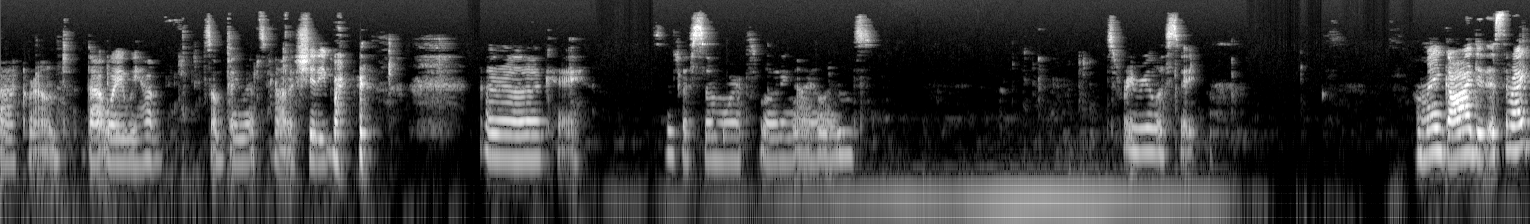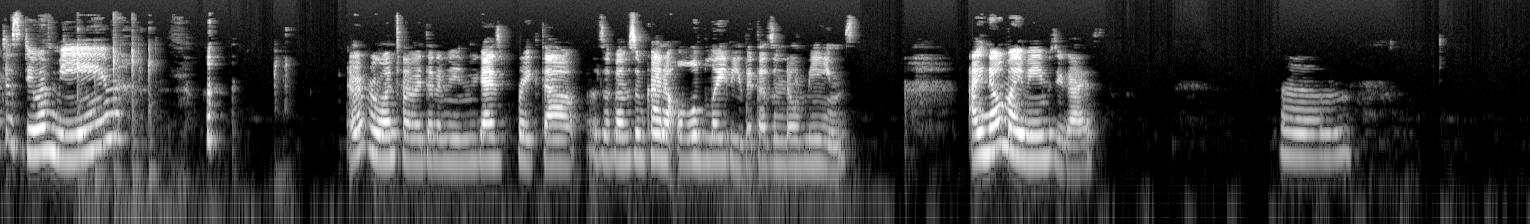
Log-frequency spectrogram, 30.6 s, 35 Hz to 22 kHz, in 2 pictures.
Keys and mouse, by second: 18.2 right click.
